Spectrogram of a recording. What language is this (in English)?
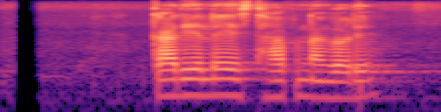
Nepali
